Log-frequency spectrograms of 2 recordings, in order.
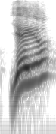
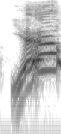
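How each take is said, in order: First: It is said in his normal voice. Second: It is said imitating Rochester's voice.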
